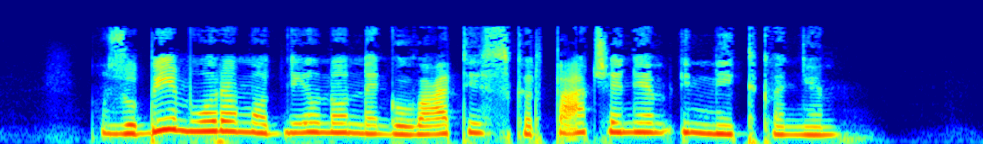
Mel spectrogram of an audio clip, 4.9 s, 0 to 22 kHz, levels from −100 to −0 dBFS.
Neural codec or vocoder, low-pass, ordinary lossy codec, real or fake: codec, 32 kHz, 1.9 kbps, SNAC; 14.4 kHz; MP3, 48 kbps; fake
